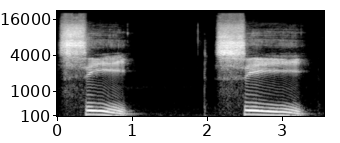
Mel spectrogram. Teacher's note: Now, the long E, a classic word, si, si. It can be pronounced more of a pure vowel sound like you do in Vietnamese.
